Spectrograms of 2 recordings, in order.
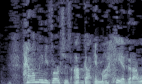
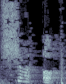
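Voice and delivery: higher, curt command to himself; firm shut up; 7 semitones higher than usual. Retold or imitated. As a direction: shut his own complaints down. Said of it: "I said".

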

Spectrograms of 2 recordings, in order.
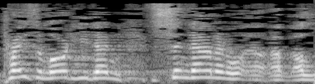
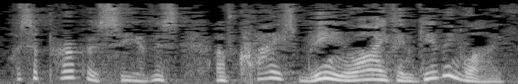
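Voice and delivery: quiet altar call; 6 semitones lower, 9 dB quieter than usual. Acted. Preacher softly appeals to congregation over music, hushed. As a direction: draw them in, low and intimate.

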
